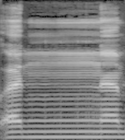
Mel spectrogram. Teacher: نون مشدد پر غنہ ہوگا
